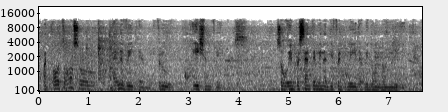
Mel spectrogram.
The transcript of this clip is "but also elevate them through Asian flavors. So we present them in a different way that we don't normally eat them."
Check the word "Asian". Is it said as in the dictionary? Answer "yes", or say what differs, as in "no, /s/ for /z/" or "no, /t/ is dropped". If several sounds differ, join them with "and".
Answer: no, /ʃ/ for /ʒ/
